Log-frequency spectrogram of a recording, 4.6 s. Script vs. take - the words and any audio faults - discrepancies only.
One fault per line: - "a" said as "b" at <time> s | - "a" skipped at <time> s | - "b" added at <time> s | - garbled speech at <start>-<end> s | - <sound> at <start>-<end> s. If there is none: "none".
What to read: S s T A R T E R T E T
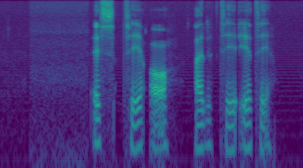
- "s" skipped at 1.8 s
- "R T E" skipped at 3.8 s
